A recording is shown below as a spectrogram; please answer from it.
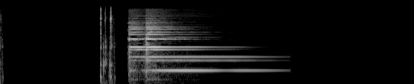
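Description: Subscribe-button animation sound effect: two quick mouse clicks about a second in, then a single bell ding that rings out and fades over about a second and a half.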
